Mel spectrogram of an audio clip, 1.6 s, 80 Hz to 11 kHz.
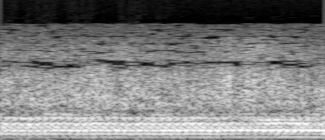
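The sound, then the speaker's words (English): A car engine drones steadily at high speed, doing about 70 on a highway at night, a loud, constant hum with a smooth rumbling tone and no pauses, with no voices. “Say, you're certainly pushing this car along. Must be doing 70.”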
